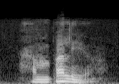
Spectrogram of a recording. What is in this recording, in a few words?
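congratulation, Scottish Gaelic; gcompris-data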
